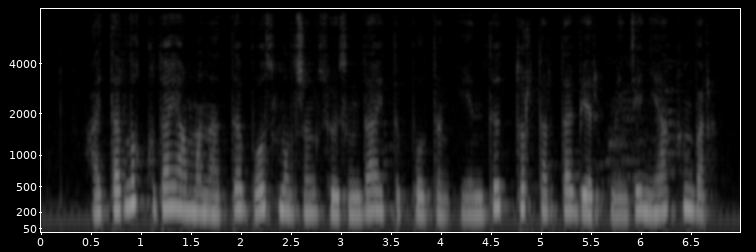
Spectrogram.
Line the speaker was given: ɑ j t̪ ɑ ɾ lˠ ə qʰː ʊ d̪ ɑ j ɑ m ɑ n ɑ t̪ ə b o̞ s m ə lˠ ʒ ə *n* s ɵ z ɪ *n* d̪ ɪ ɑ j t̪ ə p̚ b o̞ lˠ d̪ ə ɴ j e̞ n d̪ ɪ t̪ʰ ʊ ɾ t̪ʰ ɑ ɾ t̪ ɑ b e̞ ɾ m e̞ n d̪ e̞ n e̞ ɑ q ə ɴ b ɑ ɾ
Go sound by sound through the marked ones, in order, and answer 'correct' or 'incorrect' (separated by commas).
incorrect, incorrect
